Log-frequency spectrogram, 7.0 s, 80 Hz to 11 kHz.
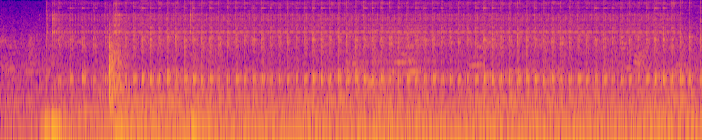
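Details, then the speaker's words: Venom E-Vader 2000W electric motorcycle on a rear stand with throttle applied: rapid, even clicking over the motor whine as the rear wheel spins, getting louder with more throttle; the brake cable's metal guard is striking the rotor. "I'm going to give it a little bit more and you can hear it even click even probably louder"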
